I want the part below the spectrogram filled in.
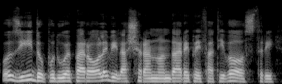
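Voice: medium pitch, fast, dry recording, clean studio sound, lightly acted. A reader voicing a stern male court official, curt and commanding, with a threatening edge.

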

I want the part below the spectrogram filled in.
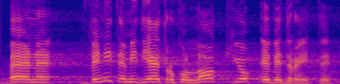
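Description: A woman's voice: high-pitched, animated, fairly bright tone, exaggerated voice. A woman voicing a pompous, fussy old male lawyer in a theatrical reading of a novel, bustling and self-important. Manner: bustling, self-important, mutters quickly through legal text. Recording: echoey hall.

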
